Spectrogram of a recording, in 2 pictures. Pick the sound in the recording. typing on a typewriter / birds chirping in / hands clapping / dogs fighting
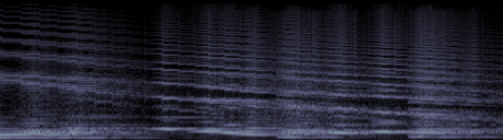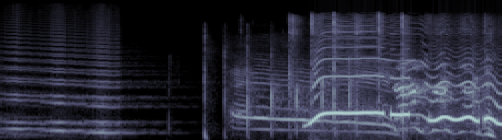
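hands clapping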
